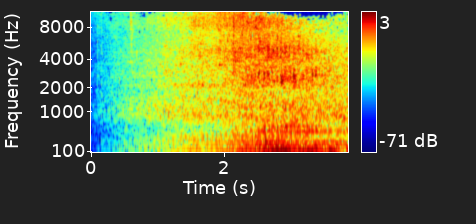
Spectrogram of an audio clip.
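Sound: car engine accelerating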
